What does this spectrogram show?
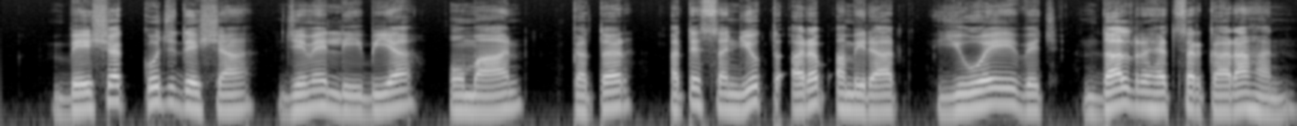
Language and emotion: Punjabi, neutral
